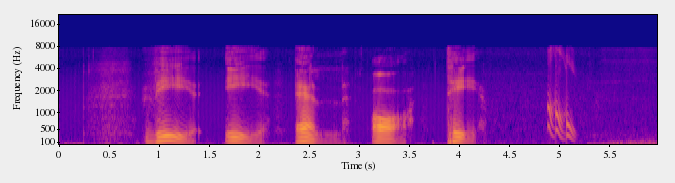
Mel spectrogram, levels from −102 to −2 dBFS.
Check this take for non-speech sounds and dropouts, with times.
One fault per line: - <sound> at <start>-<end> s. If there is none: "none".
- chirp at 4.9-5.2 s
